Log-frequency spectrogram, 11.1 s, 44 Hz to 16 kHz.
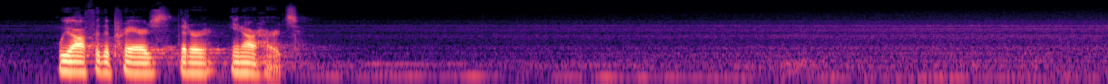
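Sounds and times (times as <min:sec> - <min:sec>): faint steady hiss: 0:00.0 - 0:11.0
low hum: 0:00.0 - 0:11.0.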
